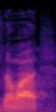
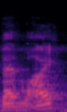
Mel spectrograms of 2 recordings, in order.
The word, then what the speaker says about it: Benoit: Bring up while we're talking about Chris Benoit. Vice did a documentary they recently released. – That's how you pronounce his last name, Benoit. – Benoit. He's Canadian. – French. – He's French Canadian.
